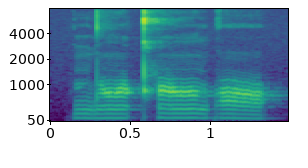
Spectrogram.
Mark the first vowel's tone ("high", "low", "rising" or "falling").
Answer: low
